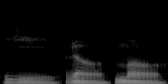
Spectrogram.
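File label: "yiromo", concatenated syllables; Affixing experiment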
